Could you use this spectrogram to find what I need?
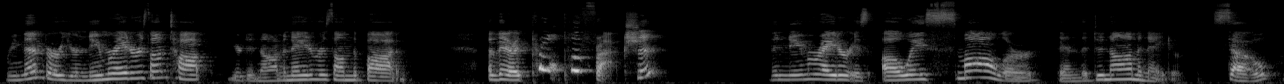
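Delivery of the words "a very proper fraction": posh British. Shown as a demonstration. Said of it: "your British accent".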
